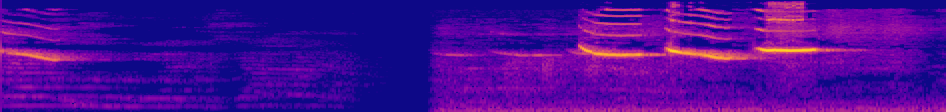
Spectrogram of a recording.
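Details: Lure song of a Flamboyan bird in ngebren and nyiul style: one falling whistle, a pause of nearly two seconds, then three loud drawn-out whistled notes in quick succession above a faint low rumble.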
